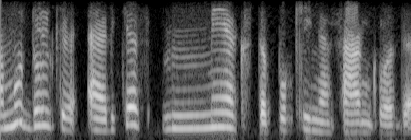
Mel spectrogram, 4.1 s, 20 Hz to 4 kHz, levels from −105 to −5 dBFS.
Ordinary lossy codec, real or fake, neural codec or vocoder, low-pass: Opus, 16 kbps; real; none; 3.6 kHz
